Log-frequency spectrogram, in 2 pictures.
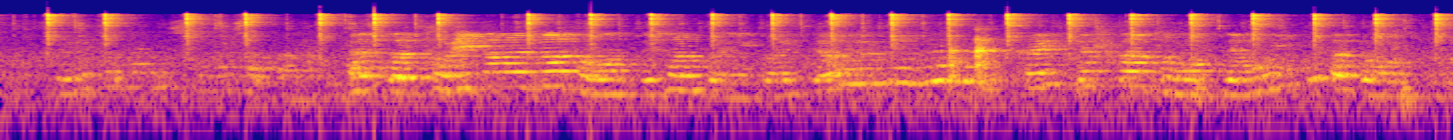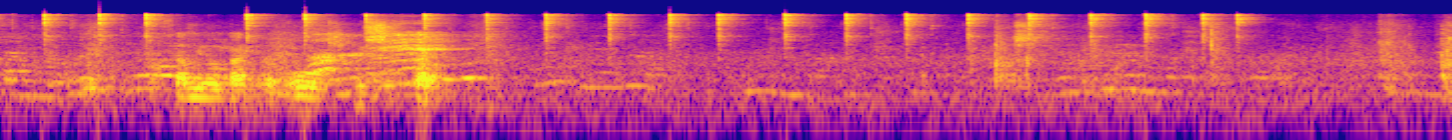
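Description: Scissors snip quickly and steadily through hair.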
